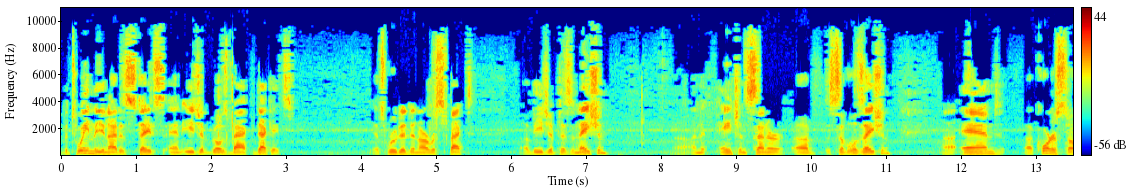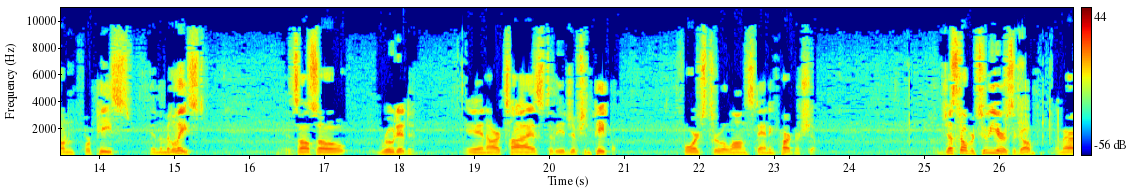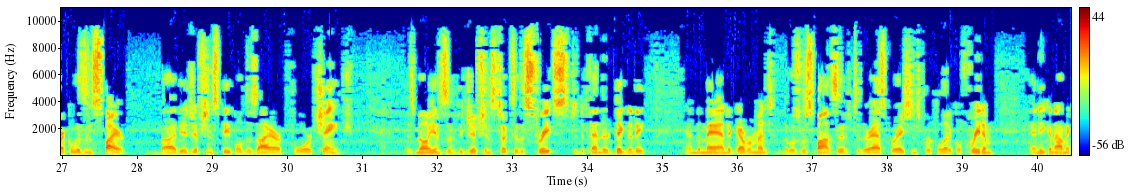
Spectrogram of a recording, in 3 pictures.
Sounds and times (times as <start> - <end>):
Male speech, man speaking: 0.0 - 3.2, 4.2 - 5.5, 6.1 - 7.4, 8.2 - 11.1, 11.8 - 15.4, 16.4 - 18.3, 18.9 - 20.9, 21.8 - 23.6, 25.2 - 30.9, 31.6 - 40.4
Narration, monologue: 0.0 - 40.4.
